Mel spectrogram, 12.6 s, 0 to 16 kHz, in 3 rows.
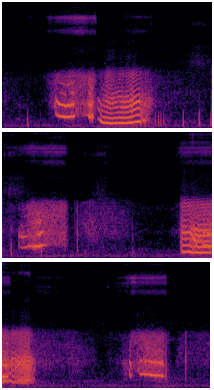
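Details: Maltese pair Cherry and Ril asleep on 27 April, giving four rough, buzzing snores across the stretch, some doubled into quick back-to-back breaths, separated by near-silent gaps with faint small clicks.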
